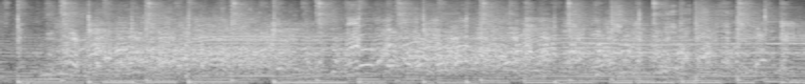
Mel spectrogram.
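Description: A group of people laughing together, starting about a third of a second in, over background music with a steady bass line.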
